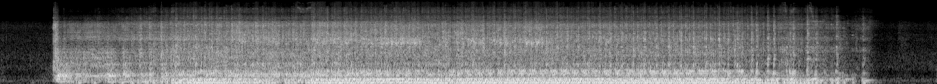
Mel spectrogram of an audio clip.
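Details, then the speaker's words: 1967 Ford F100, parked 40 years, carburetor primed with temporary zip-tied fuel pump, first start: fast loud clatter over idle that later quieted; owner suspects dry start before oil pressure or flywheel, not internal. "oh that sounds terrible whatever that is there might be a reason he was going to pull the motor so i'm about to send a rod through the side of it"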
